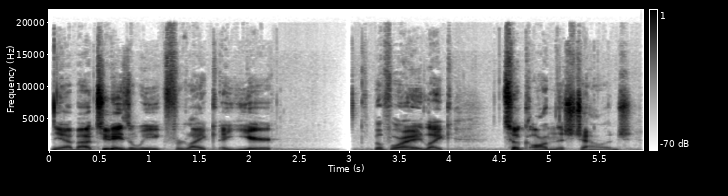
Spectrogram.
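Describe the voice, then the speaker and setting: A young man with a congested, stuffed-up nose, rambling in a halting casual vlog about his streaming. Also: fairly low pitch, a bit bright, a little hiss or hum. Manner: rambling, halting with many restarts and fillers. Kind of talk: casual vlog talk to camera.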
